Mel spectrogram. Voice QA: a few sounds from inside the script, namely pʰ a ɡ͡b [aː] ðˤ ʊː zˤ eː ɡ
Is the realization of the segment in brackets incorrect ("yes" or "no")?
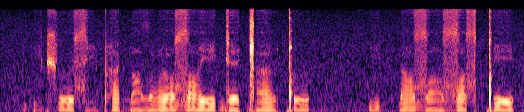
yes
